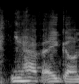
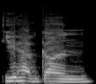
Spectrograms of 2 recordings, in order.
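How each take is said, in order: First: "a" said as a full, long "ay"; stress on "a". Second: Said in the usual way. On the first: Shown as a demonstration. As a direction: punch the article "a" separately. Repeats it with article stressed.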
